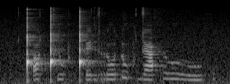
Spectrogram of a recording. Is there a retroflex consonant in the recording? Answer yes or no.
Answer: no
